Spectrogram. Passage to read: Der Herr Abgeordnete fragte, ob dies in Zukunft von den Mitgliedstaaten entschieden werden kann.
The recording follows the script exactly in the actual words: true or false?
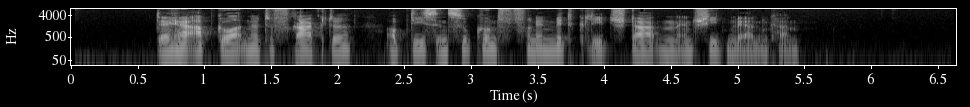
true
